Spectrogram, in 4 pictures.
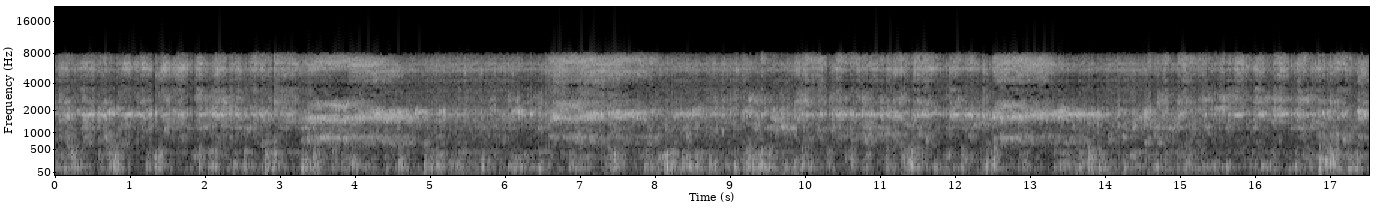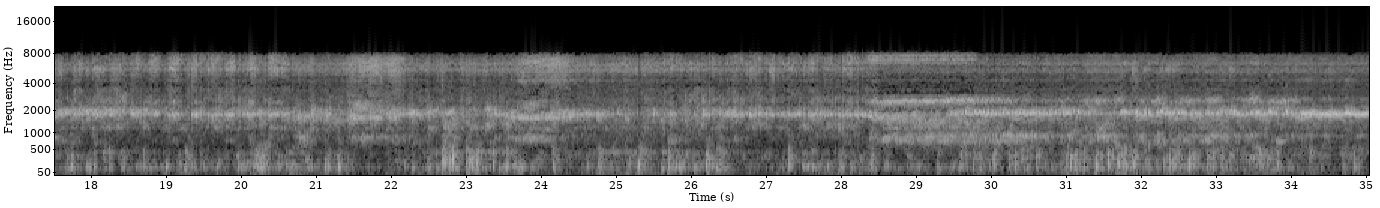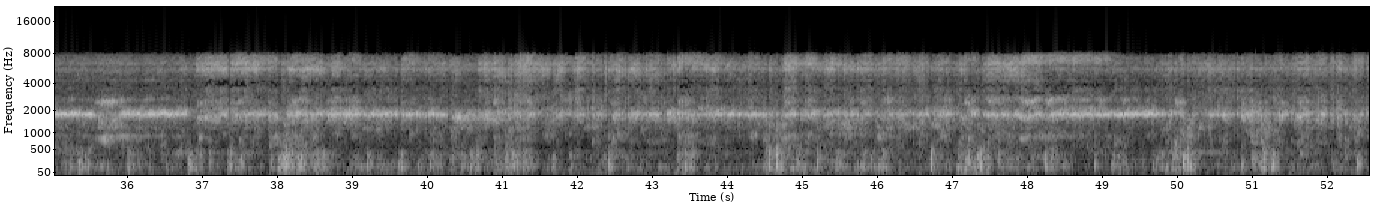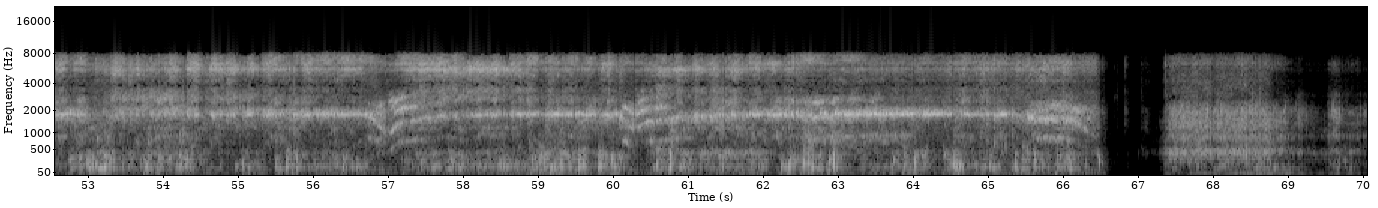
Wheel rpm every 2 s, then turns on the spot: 240, 230, 230, 230, 240, 240, 230, 230, 230, 230, 230, 230, 230, 230, 220, 210, 210, 230, 230, 230, 230, 230, 230, 230, 230, 230, 230, 230, 210, 230, 220, 230, 220, 20, 20.
66-70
